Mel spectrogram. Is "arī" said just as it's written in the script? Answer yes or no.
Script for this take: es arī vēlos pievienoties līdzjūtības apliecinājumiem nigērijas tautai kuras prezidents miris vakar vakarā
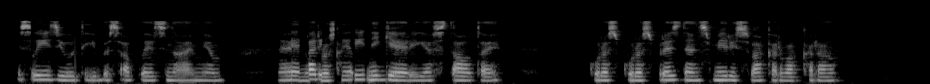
no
